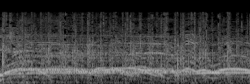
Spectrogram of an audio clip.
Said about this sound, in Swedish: Den där applåden vi har faktiskt haft den i tio år. Vi kanske ska mm. uppdatera den lite. Mm, jag älskar den.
